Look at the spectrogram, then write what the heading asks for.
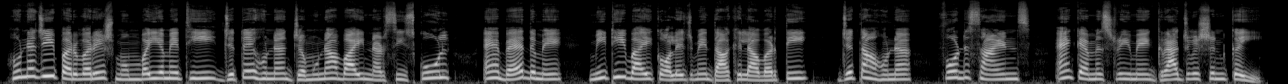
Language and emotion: Sindhi, neutral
